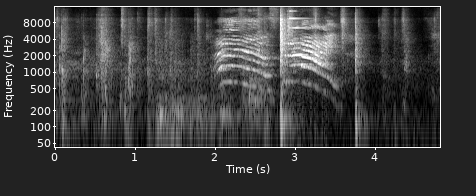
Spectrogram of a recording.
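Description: A ball thumps against a wall and bounces on concrete.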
